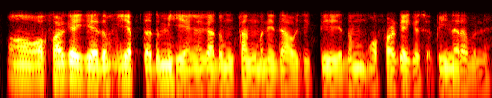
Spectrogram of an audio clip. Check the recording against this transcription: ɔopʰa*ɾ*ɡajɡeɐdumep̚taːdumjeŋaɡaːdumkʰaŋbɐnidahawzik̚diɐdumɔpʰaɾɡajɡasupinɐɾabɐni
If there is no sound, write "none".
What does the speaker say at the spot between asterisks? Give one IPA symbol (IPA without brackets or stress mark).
ɾ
